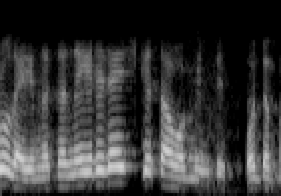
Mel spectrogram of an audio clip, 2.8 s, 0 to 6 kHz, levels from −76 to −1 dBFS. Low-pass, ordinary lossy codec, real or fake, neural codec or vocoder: 5.4 kHz; AAC, 32 kbps; fake; autoencoder, 48 kHz, 32 numbers a frame, DAC-VAE, trained on Japanese speech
